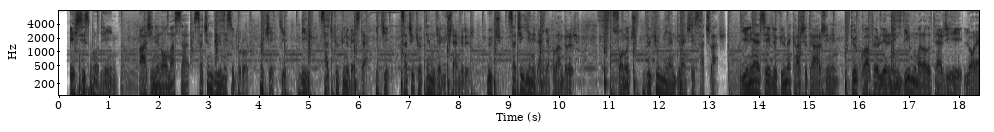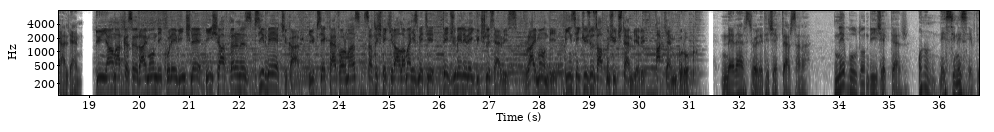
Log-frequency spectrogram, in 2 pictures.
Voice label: turkce seslendirme, erkek sesler

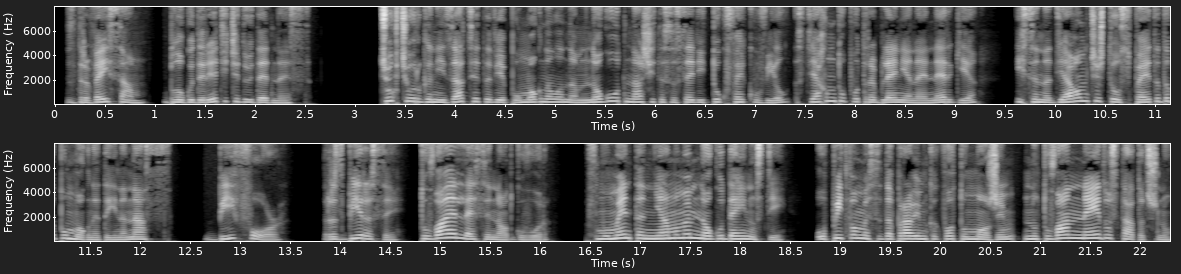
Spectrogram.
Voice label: Bulgarca Kadin, seslendirme

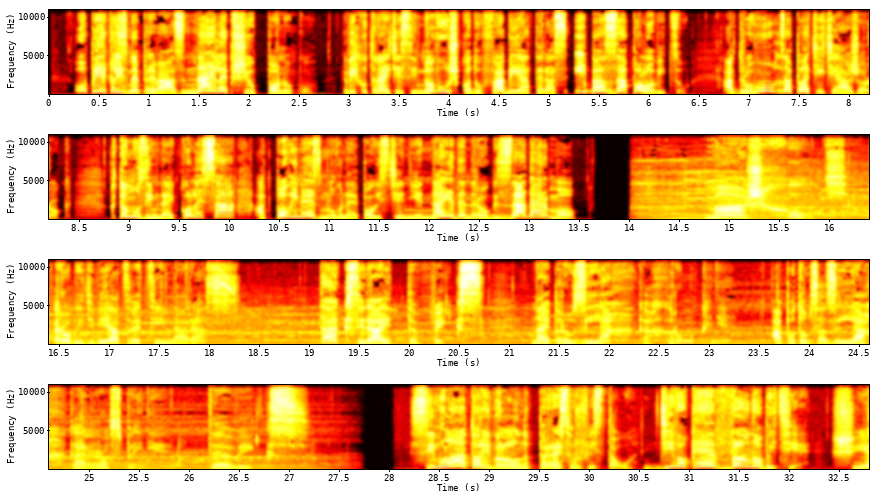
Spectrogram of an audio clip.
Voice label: Slovakca Kadin, seslendirme; kadin sesler

